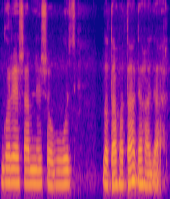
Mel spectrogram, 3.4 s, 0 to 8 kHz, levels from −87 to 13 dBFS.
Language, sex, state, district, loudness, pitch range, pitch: Bengali, female, Assam, Hailakandi, -15 LUFS, 150-160 Hz, 160 Hz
